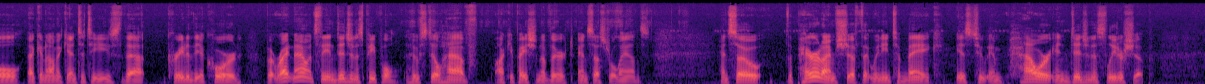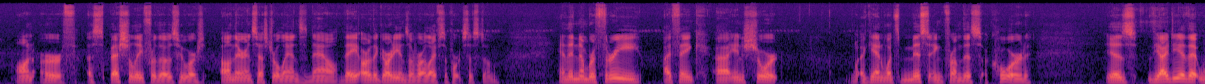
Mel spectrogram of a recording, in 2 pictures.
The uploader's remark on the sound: Recorded on a morning walk across a 3,000 acre pecan farm in West Texas about 100 miles from Jeff Bezos' recent launch into space.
